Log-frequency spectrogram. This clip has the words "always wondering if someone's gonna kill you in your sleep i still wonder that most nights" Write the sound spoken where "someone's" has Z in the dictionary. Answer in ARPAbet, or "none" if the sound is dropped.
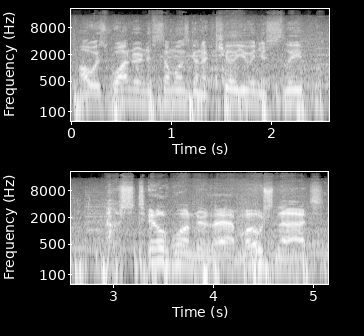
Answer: Z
